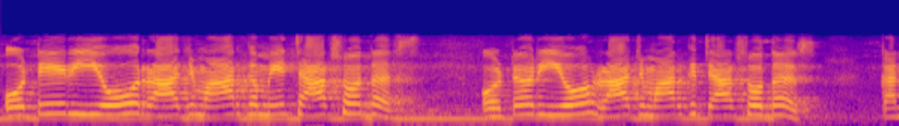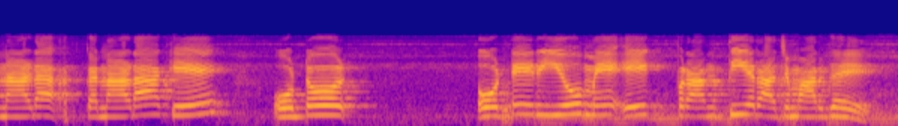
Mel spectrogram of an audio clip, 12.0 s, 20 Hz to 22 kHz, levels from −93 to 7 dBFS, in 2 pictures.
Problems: none marked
